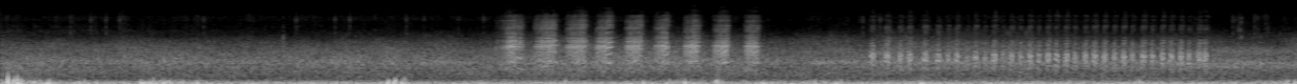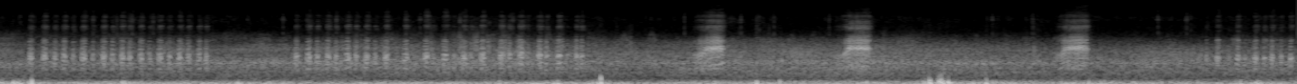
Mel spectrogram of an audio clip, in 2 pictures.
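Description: Canada geese honking and clucking: a rapid run of calls about four seconds in, then a flock calling together in stretches, and a few single loud honks near the end. A steady low rumble of wind on the microphone runs underneath.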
